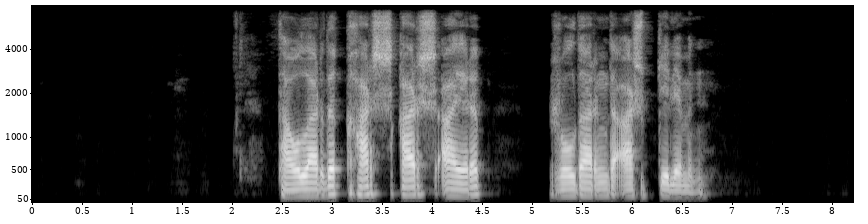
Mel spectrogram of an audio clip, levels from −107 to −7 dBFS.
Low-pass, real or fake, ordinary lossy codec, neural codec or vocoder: 7.2 kHz; real; none; none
